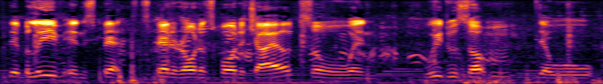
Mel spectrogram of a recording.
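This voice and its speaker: A man in his forties, a parent, answering street interview questions in a park, explaining plainly with some restarts. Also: mid-range voice. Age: 40s. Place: outdoors in a park. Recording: strong wind noise outdoors.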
